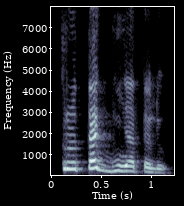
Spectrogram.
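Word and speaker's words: కృతజ్ఞతలు: Krutagnyatalu. Krutagnya, that one actually. Krutagnya. But our Malaysian Telugus will cutely pronounce it as Krutanatalu, something like that. Something close to that.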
